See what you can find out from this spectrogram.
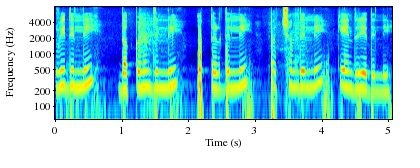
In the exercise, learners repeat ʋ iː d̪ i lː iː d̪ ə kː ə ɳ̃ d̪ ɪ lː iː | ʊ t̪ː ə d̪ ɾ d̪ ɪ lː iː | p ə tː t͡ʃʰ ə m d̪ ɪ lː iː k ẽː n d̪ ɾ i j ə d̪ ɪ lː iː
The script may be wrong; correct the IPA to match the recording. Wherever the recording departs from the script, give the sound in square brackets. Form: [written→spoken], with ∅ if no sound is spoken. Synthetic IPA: ʋ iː d̪ [i→ɪ] lː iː d̪ ə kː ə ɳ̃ d̪ ɪ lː iː | ʊ t̪ː ə [d̪→∅] ɾ d̪ ɪ lː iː | p ə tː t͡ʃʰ ə m d̪ ɪ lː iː k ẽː n d̪ ɾ i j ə d̪ ɪ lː iː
